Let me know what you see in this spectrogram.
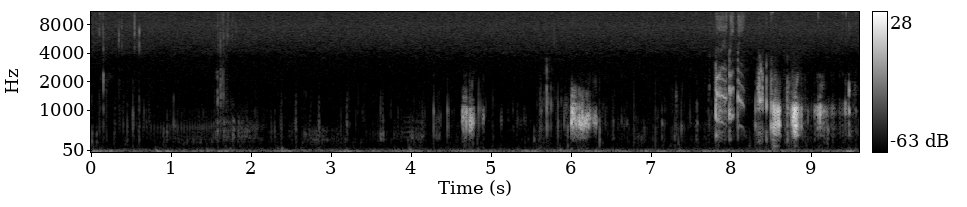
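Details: Woman's stomach after a dinner of fried rice and duck, unedited, no talking: soft, scattered gurgles and bubbling squelches in a quiet room, louder toward the end. Normal bowel sounds (borborygmi).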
